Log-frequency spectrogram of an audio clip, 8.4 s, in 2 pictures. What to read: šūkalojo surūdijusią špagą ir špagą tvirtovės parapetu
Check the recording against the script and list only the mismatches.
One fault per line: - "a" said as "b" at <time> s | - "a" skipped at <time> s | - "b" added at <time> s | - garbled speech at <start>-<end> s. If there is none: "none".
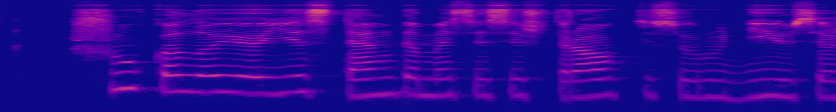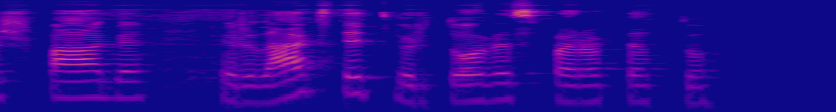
- "jis stengdamasis ištraukti" added at 1.3 s
- "špagą" said as "lakstė" at 5.6 s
